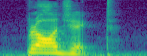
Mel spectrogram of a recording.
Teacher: When I'm stressing on the first syllable, it becomes a noun.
